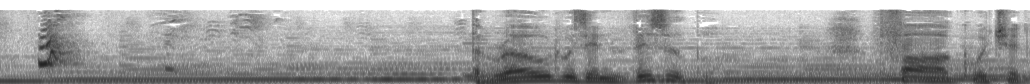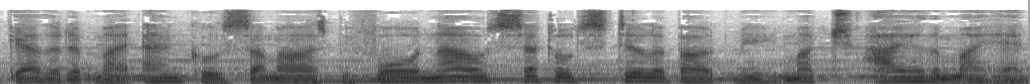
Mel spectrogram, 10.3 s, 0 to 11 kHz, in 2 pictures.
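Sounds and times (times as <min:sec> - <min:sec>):
dog whimpering yip: 0:00.2 - 0:01.3
speech: 0:02.4 - 0:03.7, 0:04.3 - 0:10.2.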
